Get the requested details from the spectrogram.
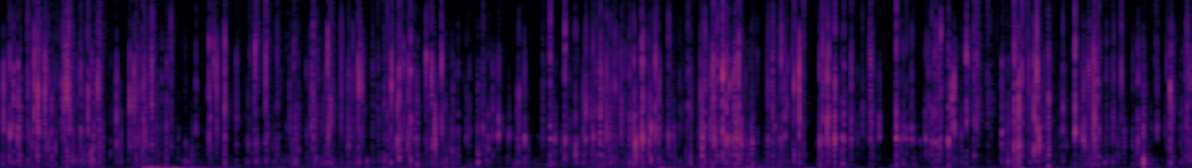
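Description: A clear, hollow, mostly empty plastic drink bottle with an orange cap is held in both hands while fingertips squeeze and crinkle the plastic. The result is a steady stream of dense, bright crackles and crunchy pops with very little low end, each snapping off quickly.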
